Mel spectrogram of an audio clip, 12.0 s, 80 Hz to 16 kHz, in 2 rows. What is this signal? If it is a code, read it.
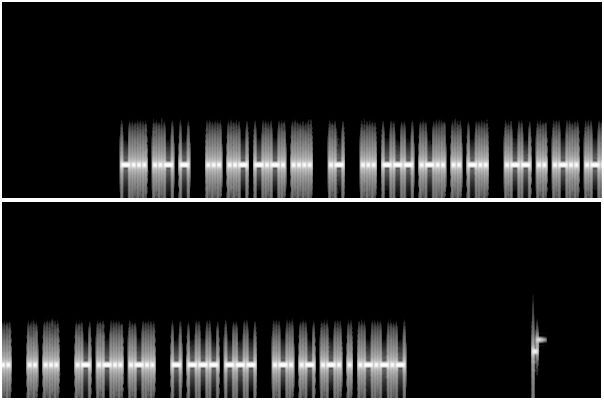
Morse code, heard as a keyed tone, about 44 wpm, 700 Hz. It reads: BUT SUCH A SOLID WILL IS ALL TOO RARE.
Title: Sentences from Top 1500 Words 45wpm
